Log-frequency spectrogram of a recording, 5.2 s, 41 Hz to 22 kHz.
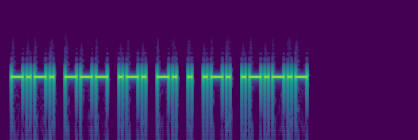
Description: Morse code, heard as a keyed tone, about 25 wpm, 700 Hz. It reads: CORNER.
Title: Sentences from Top 1600 Words 25wpm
